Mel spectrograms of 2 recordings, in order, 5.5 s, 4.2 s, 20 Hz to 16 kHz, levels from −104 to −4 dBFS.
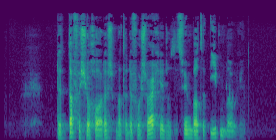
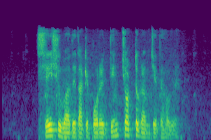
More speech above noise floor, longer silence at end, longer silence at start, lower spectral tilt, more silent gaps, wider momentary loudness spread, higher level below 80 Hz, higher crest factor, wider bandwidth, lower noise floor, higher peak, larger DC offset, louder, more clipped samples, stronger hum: about the same, 48 dB vs 50 dB; about the same, 0.8 s vs 0.7 s; first, 1.15 s vs 0.75 s; second, -3.5 dB/octave vs -5.5 dB/octave; neither; second, 12 LU vs 15 LU; second, -64 dBFS vs -52 dBFS; about the same, 22 dB vs 18 dB; first, 11.5 kHz vs 7.8 kHz; first, -83 dBFS vs -69 dBFS; second, -14 dBFS vs -2 dBFS; neither; second, -34 LUFS vs -19 LUFS; neither; neither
